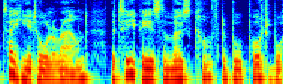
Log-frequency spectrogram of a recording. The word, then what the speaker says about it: tepee: is the Indian lodge or tepee pronounced TP and even it is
